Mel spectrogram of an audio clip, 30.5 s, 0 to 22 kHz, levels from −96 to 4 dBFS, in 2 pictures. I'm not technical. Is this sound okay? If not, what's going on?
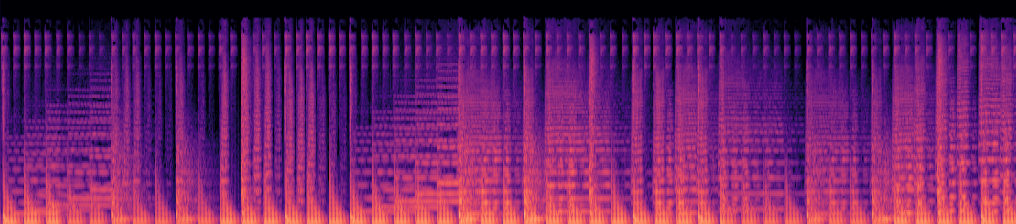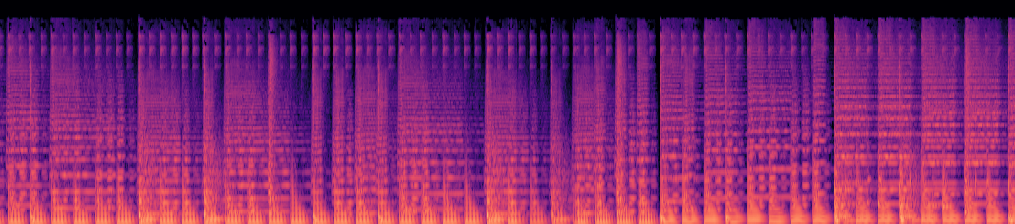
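No. The sound suddenly gets quieter three times: from 0.89 to 3.29 seconds, from 10.86 to 13.26 seconds, and from 22.98 to 23.89 seconds. Each drop is abrupt, and the level jumps back just as suddenly. This is most likely one channel dropping out. A stereo recording has a left and a right side. When one side goes silent and both are combined, everything sounds weaker, and anything only on that side vanishes.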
